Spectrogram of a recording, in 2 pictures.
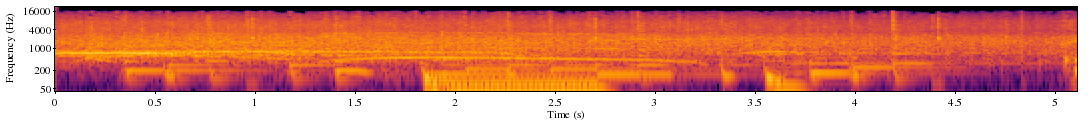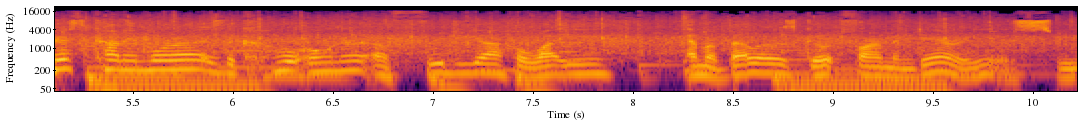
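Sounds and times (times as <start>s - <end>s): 
audience applause: 0.0s - 10.2s
speech: 0.4s - 1.8s, 5.1s - 10.2s.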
